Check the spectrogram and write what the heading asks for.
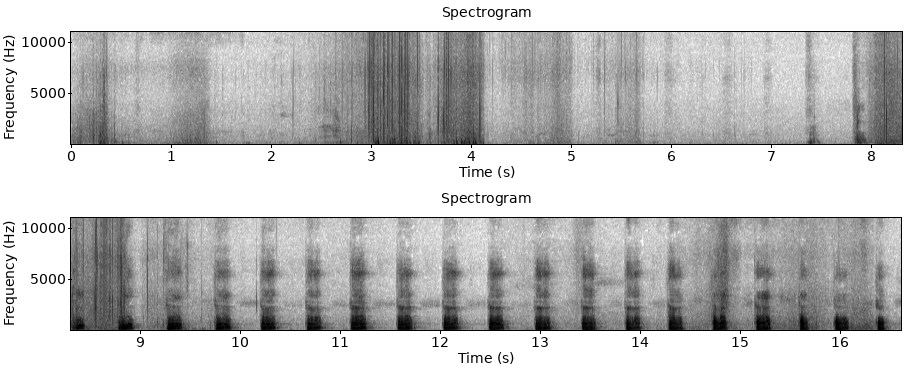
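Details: Chihuahua born with a heart murmur, diagnosed with congestive heart failure, mitral and tricuspid valve disease, after medication: long run of rhythmic harsh hacking coughs, cardiac cough of congestive heart failure.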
